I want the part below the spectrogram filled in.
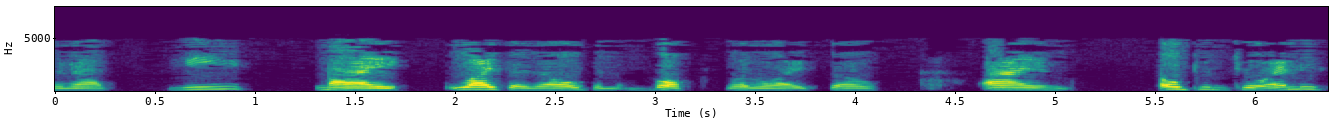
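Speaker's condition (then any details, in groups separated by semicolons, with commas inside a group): Cerebral palsy; speech impediment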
